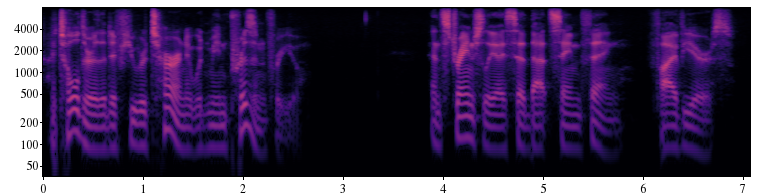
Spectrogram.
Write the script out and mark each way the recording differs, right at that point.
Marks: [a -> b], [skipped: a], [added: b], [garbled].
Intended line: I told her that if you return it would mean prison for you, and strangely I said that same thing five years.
I told her that if you return it would mean prison for you, and strangely I said that same thing five years.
